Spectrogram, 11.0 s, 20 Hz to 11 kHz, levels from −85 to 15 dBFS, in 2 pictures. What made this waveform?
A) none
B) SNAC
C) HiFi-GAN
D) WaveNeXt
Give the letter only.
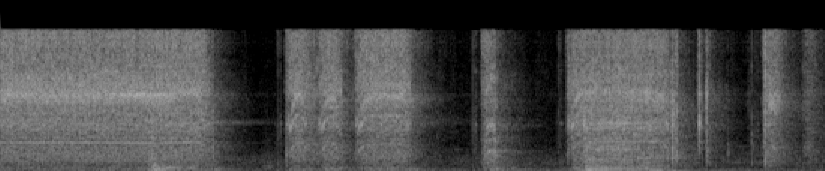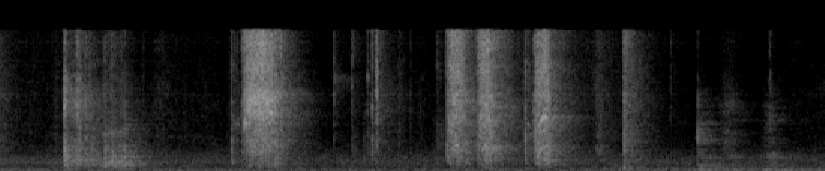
D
